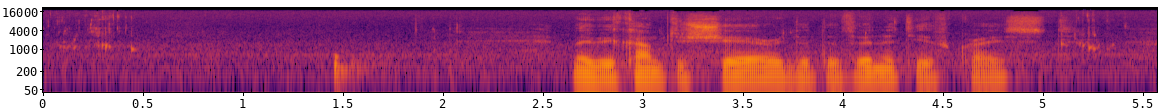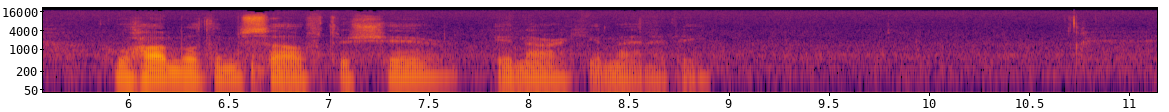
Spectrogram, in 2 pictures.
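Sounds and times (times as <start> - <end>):
water dripping into a chalice of wine: 0.0 - 0.5, 5.1 - 5.5
speech: 2.6 - 5.2, 5.9 - 9.0.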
